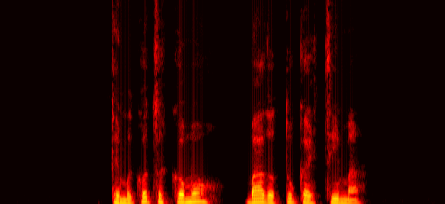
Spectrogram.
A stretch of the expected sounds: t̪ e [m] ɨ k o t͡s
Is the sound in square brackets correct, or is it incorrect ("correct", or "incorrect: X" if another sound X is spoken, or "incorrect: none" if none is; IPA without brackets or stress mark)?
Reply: correct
